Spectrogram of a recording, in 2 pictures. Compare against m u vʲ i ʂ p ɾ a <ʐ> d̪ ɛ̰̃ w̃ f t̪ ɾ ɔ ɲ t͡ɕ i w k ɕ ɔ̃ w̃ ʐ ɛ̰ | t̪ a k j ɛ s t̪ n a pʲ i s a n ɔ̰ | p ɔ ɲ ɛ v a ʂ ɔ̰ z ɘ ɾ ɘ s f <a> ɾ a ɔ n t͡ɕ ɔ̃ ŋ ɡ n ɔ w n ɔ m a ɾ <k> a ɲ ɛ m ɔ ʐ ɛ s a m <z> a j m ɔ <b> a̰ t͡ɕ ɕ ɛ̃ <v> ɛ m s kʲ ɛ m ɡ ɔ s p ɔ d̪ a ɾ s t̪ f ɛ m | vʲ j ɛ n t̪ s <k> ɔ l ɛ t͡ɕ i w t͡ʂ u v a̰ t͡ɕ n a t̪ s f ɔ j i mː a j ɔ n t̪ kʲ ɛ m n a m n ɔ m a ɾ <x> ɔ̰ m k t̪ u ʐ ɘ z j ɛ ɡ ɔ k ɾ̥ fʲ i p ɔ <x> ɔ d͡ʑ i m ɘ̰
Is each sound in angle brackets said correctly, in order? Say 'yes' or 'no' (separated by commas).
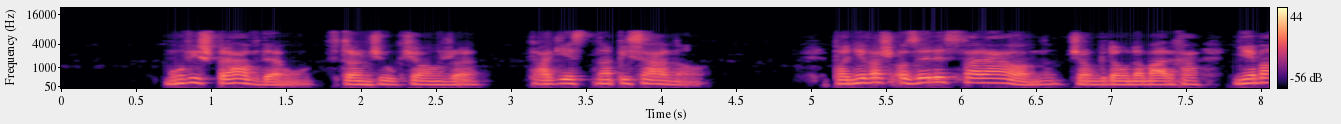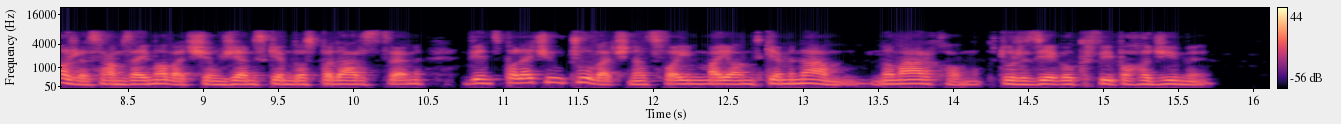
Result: no, yes, no, yes, no, no, no, yes, yes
